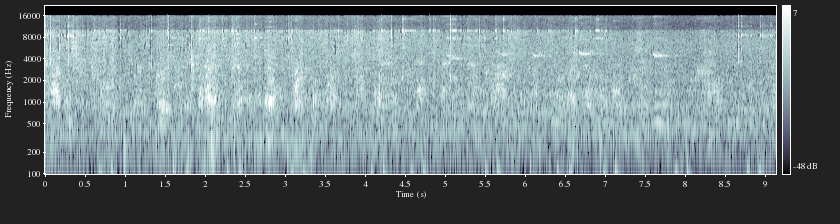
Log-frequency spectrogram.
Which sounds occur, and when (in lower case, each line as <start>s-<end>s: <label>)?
0.0s-0.4s: pant (dog)
0.0s-9.1s: background noise
1.3s-1.6s: pant (dog)
1.8s-2.1s: pant (dog)
2.3s-2.5s: pant (dog)
2.6s-2.9s: pant (dog)
3.1s-3.4s: pant (dog)
4.1s-5.8s: pant (dog)
5.0s-5.3s: bird call
5.6s-5.8s: bird call
6.1s-6.3s: bird call
6.6s-7.0s: bird call
7.6s-7.8s: bird call
8.0s-8.5s: pant (dog)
